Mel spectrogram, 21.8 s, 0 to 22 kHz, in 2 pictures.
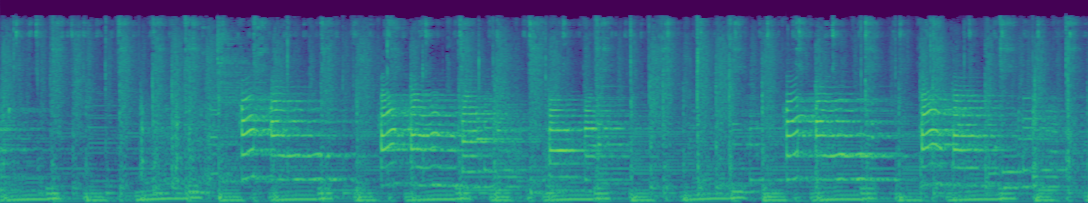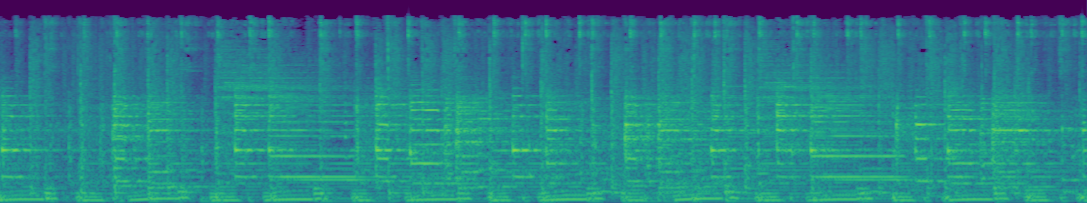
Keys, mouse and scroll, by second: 5.3 click, 7.8 ctrl+a, 16.2 click, 19.1-21.7 middle drag.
